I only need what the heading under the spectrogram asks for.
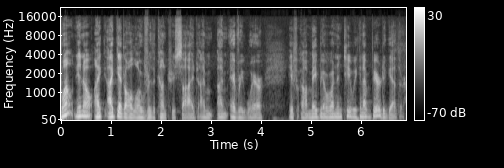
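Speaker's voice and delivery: plain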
